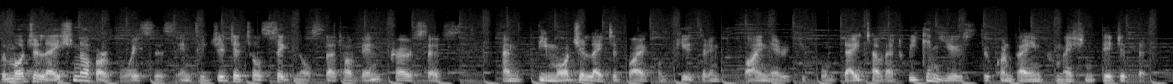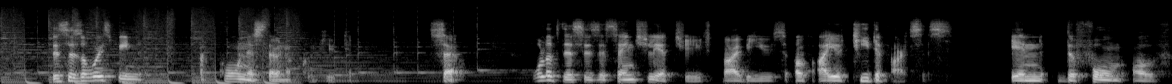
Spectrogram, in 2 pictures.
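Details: Adult male speaker; ordinary speech.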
